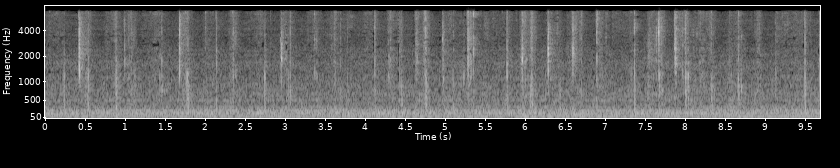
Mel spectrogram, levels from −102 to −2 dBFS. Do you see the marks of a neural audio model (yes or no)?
no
